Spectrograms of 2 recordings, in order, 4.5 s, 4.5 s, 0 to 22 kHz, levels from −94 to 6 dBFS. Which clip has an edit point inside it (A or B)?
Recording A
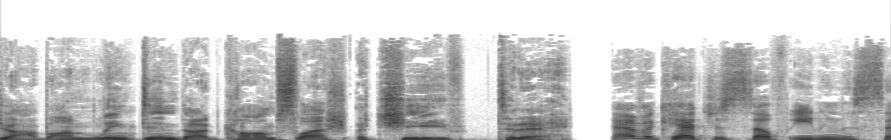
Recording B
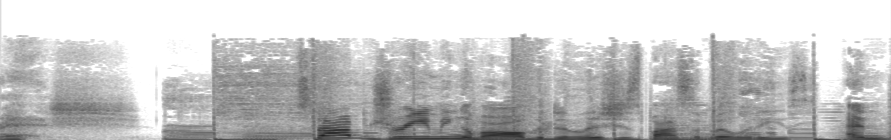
A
